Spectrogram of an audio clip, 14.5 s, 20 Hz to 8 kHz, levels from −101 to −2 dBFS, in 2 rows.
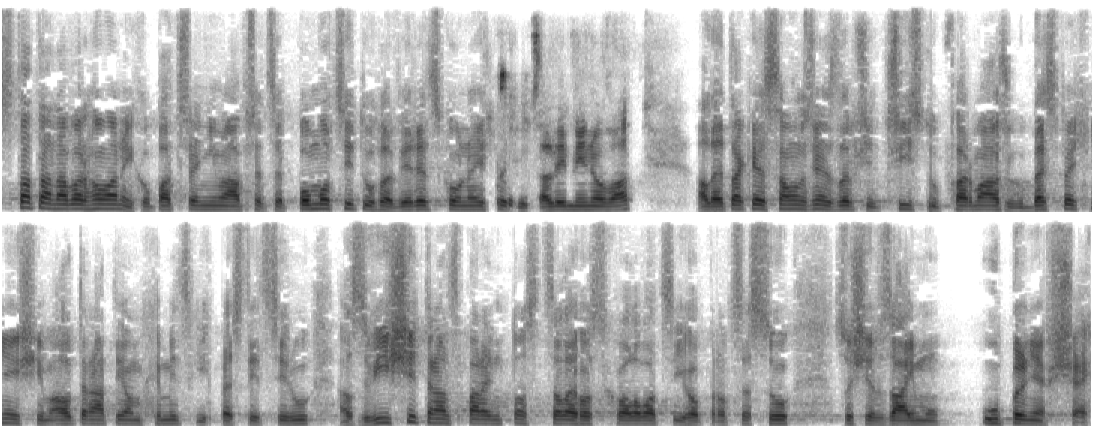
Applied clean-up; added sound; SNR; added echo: neural mask model Resemble Enhance denoiser.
